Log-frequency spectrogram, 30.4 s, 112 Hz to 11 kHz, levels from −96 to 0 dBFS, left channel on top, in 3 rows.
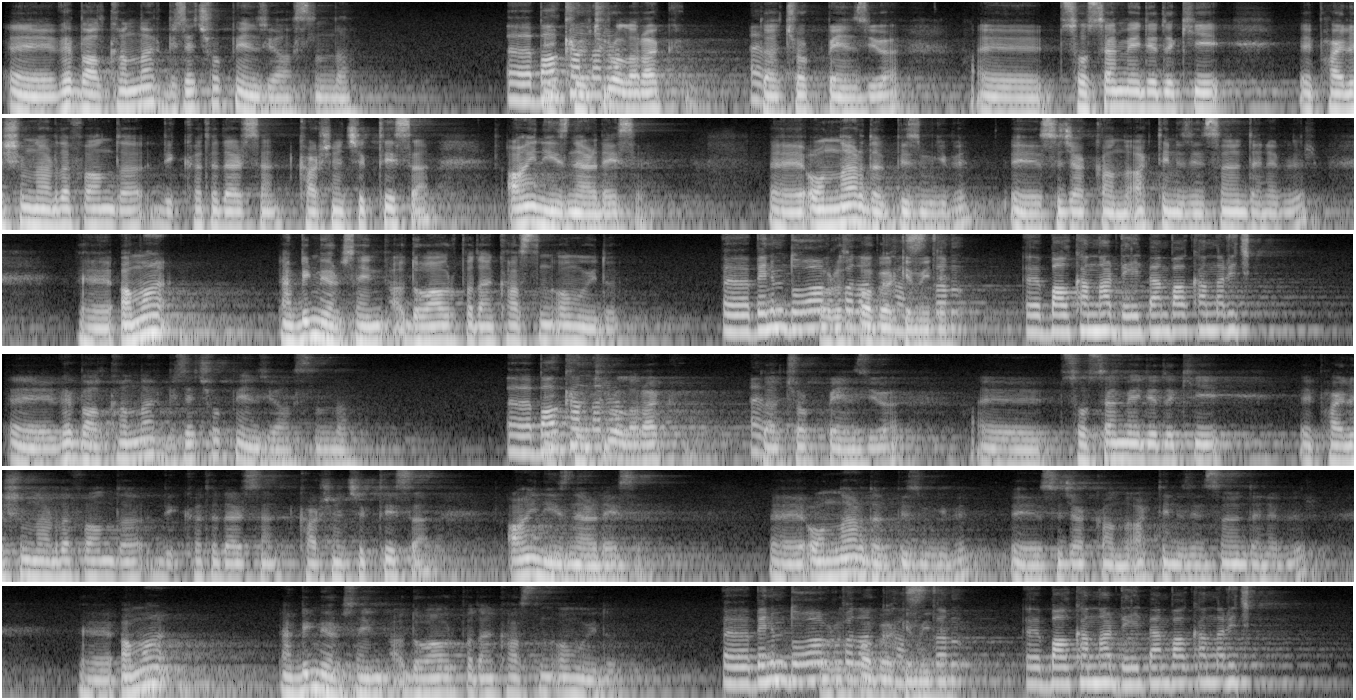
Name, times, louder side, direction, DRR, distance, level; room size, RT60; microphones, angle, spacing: voice 1, 0.0-2.7 4.0-5.2 5.7-6.8 7.3-9.4 9.7-13.7 13.9-15.0 15.9-17.4 17.7-20.0 20.2-20.4 20.8-21.6 22.4-24.9 26.4-27.4, left 4 dB, 80° left, 14 dB, 0.6 m, -20 dB
voice 2, 3.8-4.6 5.6-5.8 25.7-27.4 28.0-29.6, left 2 dB, 20° left, 11 dB, 0.5 m, -21 dB
26.0 x 15.0 x 8.3 m, 2.6 s
head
